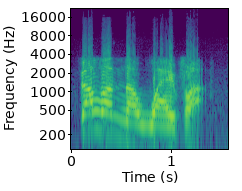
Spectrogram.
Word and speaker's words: Villanueva: Yeah, I used to call Hector Villanueva Hector Venezuela. Steve Stone would tell me all the time, Harry, listen, it's Villanueva.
